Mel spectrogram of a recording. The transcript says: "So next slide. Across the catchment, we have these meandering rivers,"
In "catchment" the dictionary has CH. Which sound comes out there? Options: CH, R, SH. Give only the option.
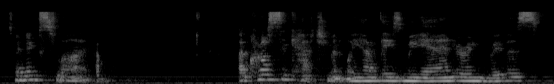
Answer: CH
